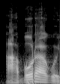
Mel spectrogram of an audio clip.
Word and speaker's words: ABO: 표시할 때는 영어로 ABO라고 표시를 하지만 실제로 읽을 때는 아보라고 읽습니다.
